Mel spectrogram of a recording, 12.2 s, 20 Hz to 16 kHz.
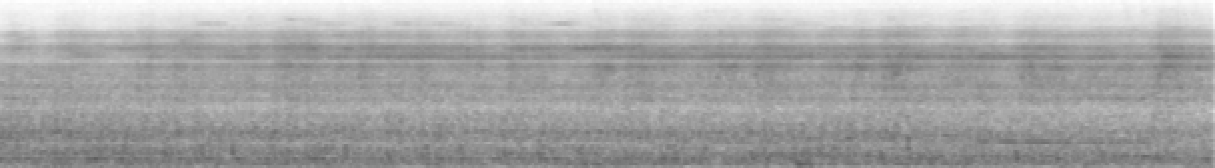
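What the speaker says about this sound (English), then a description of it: "Here comes a Class 390 forming the 1343 Avanti West Coast service to Blackpool North via Birmingham New Street" A Class 390 Avanti West Coast electric train passes at Primrose Hill, giving a steady, loud broadband rumble and hiss that holds for the whole stretch with no voices.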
